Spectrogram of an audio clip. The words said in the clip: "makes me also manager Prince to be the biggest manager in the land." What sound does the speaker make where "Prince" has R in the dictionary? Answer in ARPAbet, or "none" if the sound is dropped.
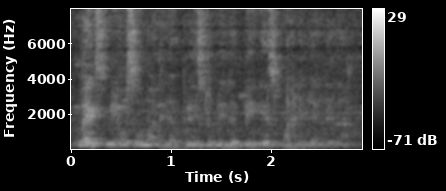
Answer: L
